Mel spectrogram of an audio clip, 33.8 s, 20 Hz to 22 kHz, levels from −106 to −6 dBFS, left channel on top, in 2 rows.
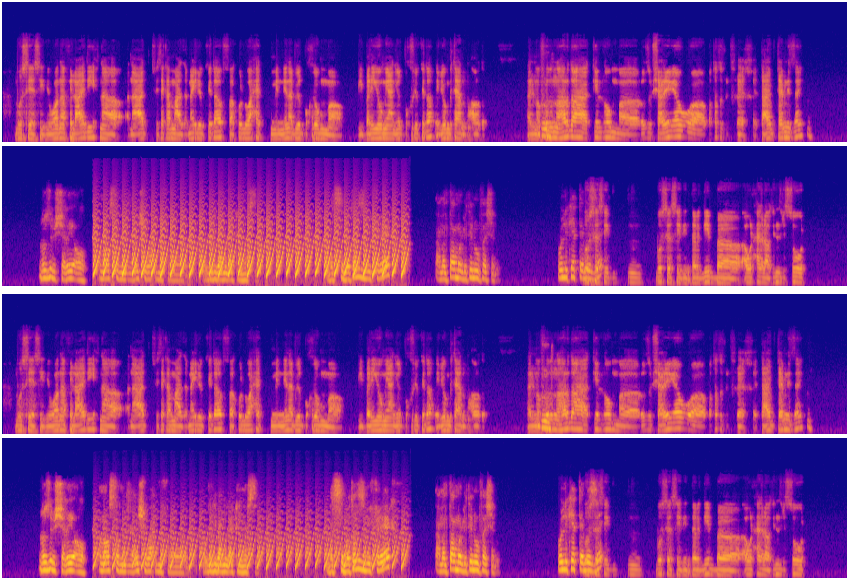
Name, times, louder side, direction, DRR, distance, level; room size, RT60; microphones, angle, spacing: voice 1, 0.3-6.8 7.1-9.5 10.5-14.4 14.7-16.0 28.5-29.1 29.4-29.7 30.0-32.9, left 1 dB, 25° left, 0.8 m, -32 dB
voice 2, 17.6-18.6 18.8-20.7 20.9-22.1 23.4-24.8 25.6-26.8 28.0-28.9, right 6 dB, 50° right, 0.4 m, -25 dB
sound 1, 18.7-25.0, left 6 dB, 80° left, 0.4 m, -23 dB
2.6 x 2.2 x 2.6 m
head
